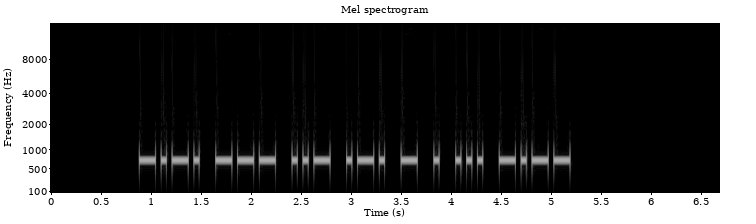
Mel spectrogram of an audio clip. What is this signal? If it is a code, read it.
Morse code, heard as a keyed tone, about 22 wpm, 700 Hz. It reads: COURTESY
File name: practice / 22wpm / Eight Letter Words - 22wpm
